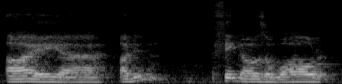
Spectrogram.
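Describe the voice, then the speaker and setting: A man's voice: medium pitch, takes it slowly. A middle-aged man with an Australian accent tells his stories easily, drifting through "uh"s and restarts. His voice sits in an average register and carries a roomy echo. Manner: rambling, relaxed, many "uh"s and restarts. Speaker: rockabilly singer, guest. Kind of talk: casual interview storytelling.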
